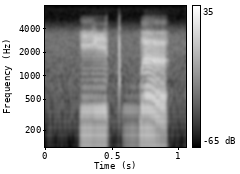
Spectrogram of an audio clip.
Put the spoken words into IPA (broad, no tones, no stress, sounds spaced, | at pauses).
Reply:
j i t ɡ͡b ə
